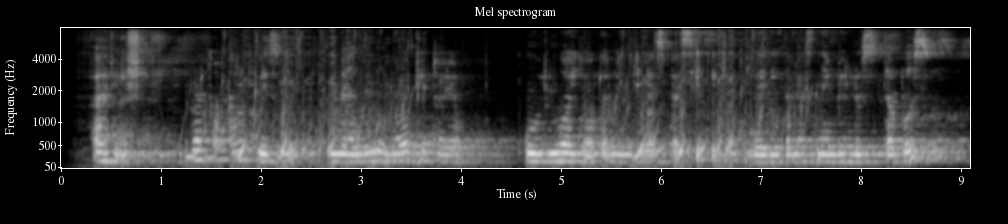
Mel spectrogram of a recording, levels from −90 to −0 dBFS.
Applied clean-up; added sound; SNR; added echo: neural separator model SepFormer DNS4.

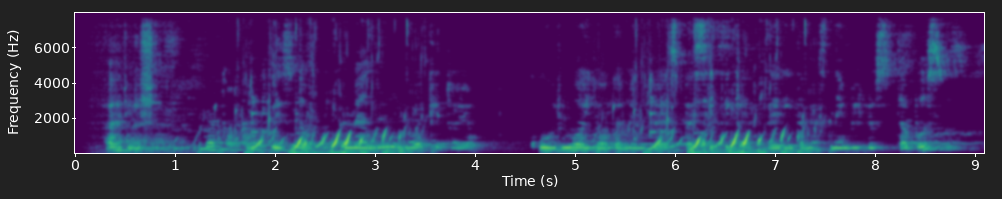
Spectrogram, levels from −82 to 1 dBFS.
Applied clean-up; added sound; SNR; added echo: classical method WPE with log-MMSE.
